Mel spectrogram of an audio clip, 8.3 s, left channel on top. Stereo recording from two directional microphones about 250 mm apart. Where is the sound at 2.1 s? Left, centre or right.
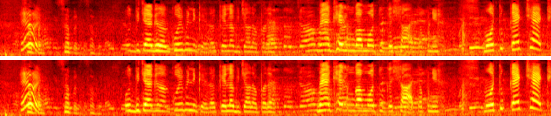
Centre.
